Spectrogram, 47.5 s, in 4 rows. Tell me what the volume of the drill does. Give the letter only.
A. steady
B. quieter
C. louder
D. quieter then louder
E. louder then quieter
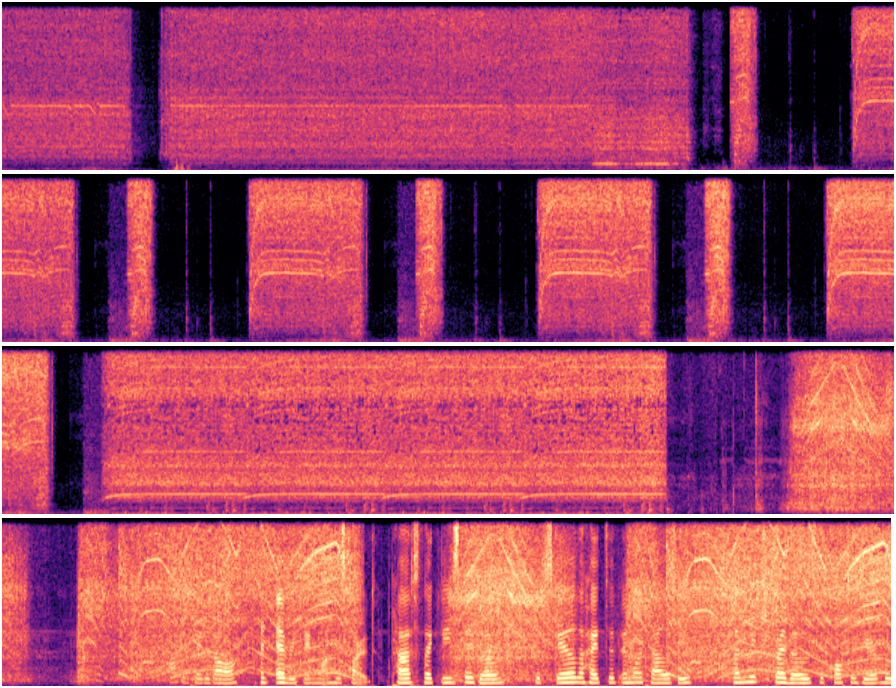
C.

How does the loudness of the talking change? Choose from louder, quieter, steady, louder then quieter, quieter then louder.
steady.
